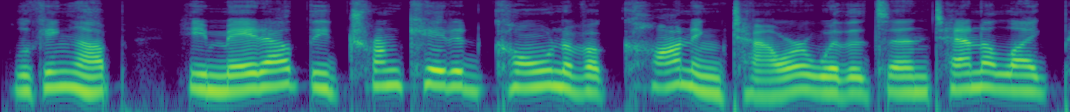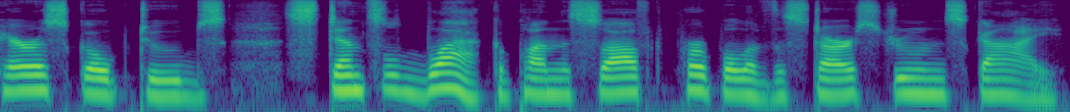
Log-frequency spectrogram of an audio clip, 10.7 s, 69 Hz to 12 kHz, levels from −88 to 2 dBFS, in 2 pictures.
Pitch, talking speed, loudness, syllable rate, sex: 180 Hz, 165 wpm, -19 LUFS, 4.4 syllables/s, female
